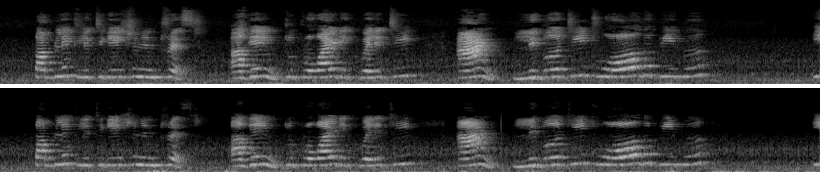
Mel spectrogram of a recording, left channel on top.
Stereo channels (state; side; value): normal; both; correlation 0.45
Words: public litigation interest, again to provide equality and liberty to all the people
